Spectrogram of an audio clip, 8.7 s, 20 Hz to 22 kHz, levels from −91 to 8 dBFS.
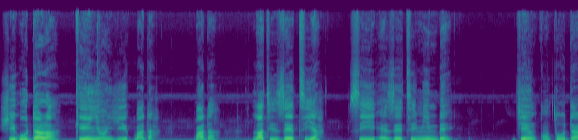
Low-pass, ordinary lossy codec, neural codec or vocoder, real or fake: none; none; none; real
